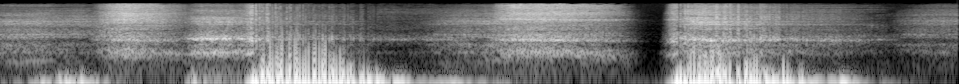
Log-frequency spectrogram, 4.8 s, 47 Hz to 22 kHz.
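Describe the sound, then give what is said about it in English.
Deep breaths are drawn in and pushed out through the mouth as a breathing exercise: loud, airy rushes alternating inhale and exhale, a few full cycles with a brief catch between them. “Let's do 10 mouth breaths, all the way in, all the way out.”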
